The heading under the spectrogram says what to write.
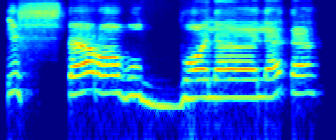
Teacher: And then letter lam and letter ta are light letters.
